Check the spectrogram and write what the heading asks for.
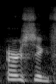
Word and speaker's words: Erceg: What do you want to do here with Erkeg, if I'm pronouncing it right, Erkeg, Erkeg. – Erceg fighting Schnell.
